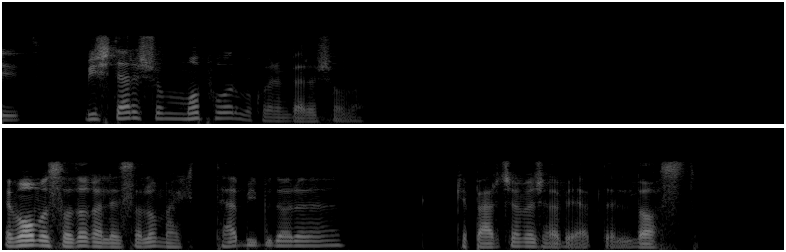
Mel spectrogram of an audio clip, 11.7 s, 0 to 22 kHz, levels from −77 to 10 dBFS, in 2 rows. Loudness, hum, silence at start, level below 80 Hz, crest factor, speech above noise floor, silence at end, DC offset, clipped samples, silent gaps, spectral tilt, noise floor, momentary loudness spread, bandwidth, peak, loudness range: -39 LUFS; 50 Hz at -80 dBFS; 0 s; -74 dBFS; 28 dB; 44 dB; 0.65 s; under 0.1%; under 0.1%; none; -4 dB/octave; -85 dBFS; 18 LU; 7.4 kHz; -16 dBFS; 17 LU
